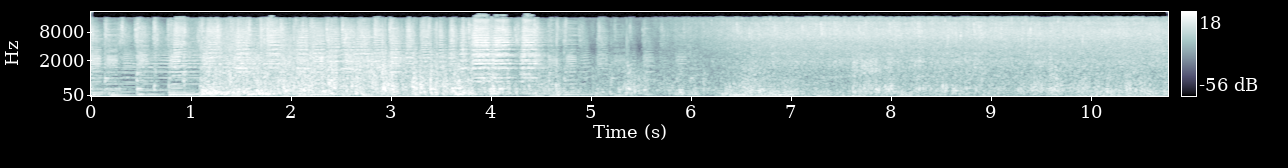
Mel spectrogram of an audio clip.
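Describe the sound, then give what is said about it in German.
A heavy thunderstorm heard from under arcades: loud rumbling thunder rolls through the first half over a sudden pouring rain, then eases into a steady, dense downpour with gusty wind. “Endlich das Gewitter. Wie ich alleine unter den Arkaden sitze, in einem gelben Schaukelstuhl. Ringsum rauscht es, ein plötzlicher Platzregen mit Wind.”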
